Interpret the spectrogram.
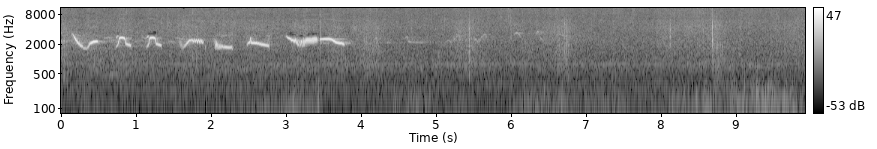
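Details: Rufous-bellied thrush of the São Paulo type, recorded live giving wild-type song: about eight clear, slurred whistled phrases, roughly two per second, lasting four seconds, then only faint distant chirps and hiss.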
